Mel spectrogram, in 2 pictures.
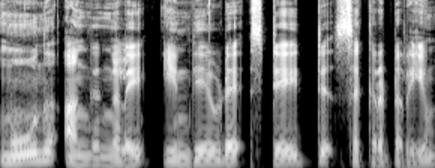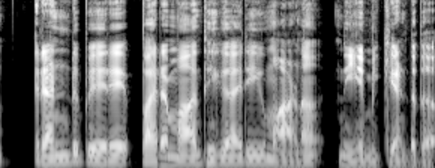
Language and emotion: Malayalam, neutral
